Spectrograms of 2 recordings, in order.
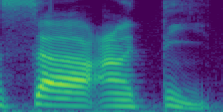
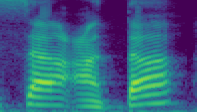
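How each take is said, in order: First: The word ends with an i vowel. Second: The word ends with an a vowel. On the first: "dia tak boleh baca dengan sa'ati" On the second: "Dia tak boleh baca dengan sa'ata"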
